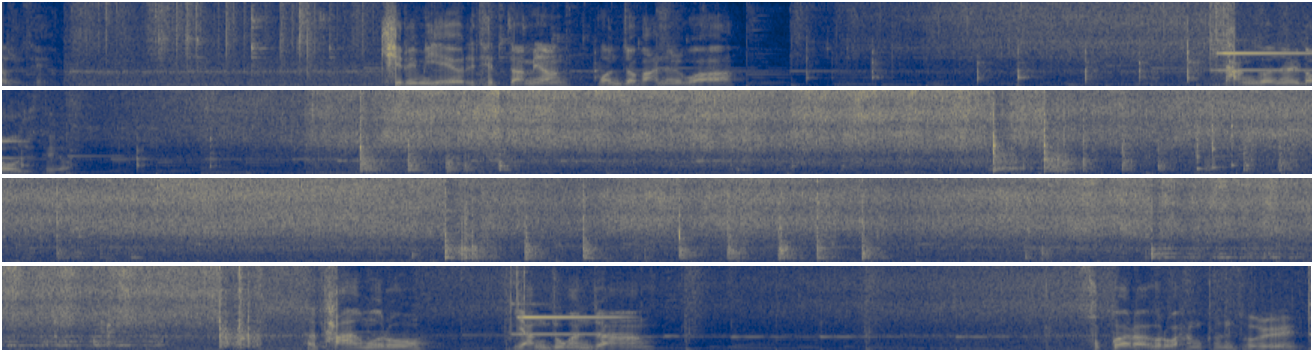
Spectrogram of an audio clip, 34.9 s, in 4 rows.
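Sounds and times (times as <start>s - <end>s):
vegetables sizzling in hot oil: 0.4s - 2.6s, 5.3s - 34.9s
wooden spatula scraping pan: 25.0s - 28.0s.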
